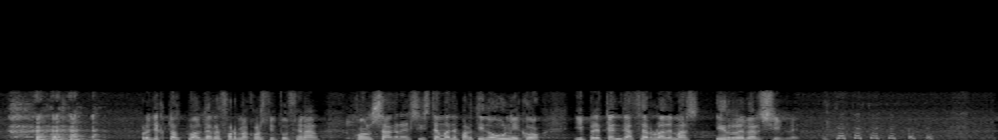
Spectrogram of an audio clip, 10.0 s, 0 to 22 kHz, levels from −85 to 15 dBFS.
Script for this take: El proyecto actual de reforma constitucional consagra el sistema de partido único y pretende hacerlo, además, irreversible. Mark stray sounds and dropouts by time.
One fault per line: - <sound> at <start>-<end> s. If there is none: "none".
- laugh at 0.1-1.1 s
- laugh at 8.2-9.8 s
